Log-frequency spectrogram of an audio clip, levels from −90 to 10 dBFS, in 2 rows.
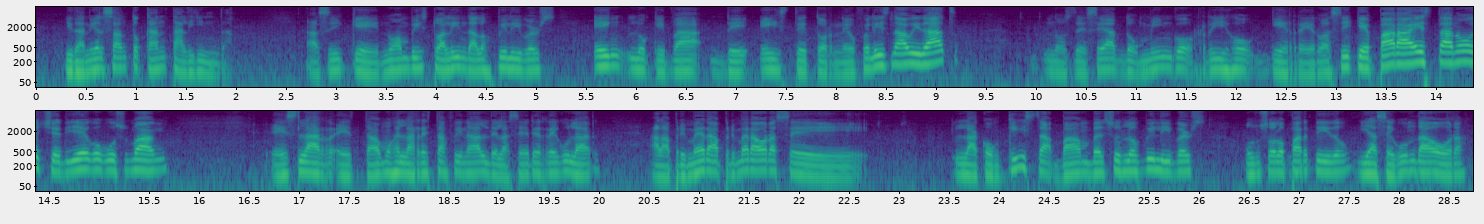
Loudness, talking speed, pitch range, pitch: -28 LUFS, 140 wpm, 105-135 Hz, 120 Hz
